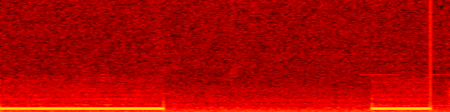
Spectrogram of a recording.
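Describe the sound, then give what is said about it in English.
A telephone dial tone, heard while placing a call to a sister, hums steadily for over a second, falls silent for about two seconds, then sounds again briefly; a clear, mid-pitched tone over faint line hiss, with no voices. “Well, maybe we ought to call my sister and see if she learned anything from this last phone call. Doing that right now.”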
